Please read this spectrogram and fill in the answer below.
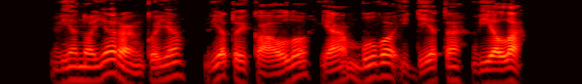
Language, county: Lithuanian, Kaunas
